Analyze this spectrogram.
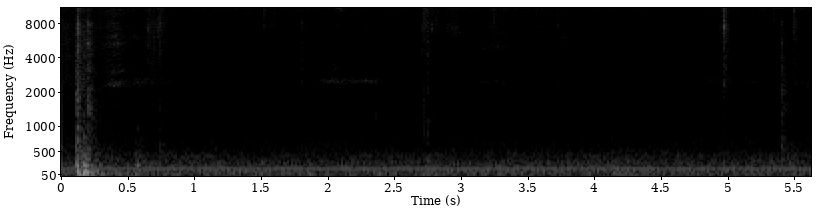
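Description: Cables being handled: a sharp click just after the start, then a few faint ticks, over a steady low hum.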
